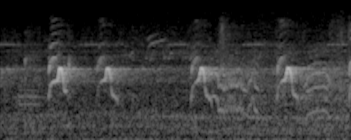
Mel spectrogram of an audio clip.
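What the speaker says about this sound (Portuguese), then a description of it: "Os tangarás estão espalhados por toda a floresta" Tangará manakins calling in a Brazilian forest: four short, bright chirping calls spaced irregularly over a quiet background hum of insects, moderately close.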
